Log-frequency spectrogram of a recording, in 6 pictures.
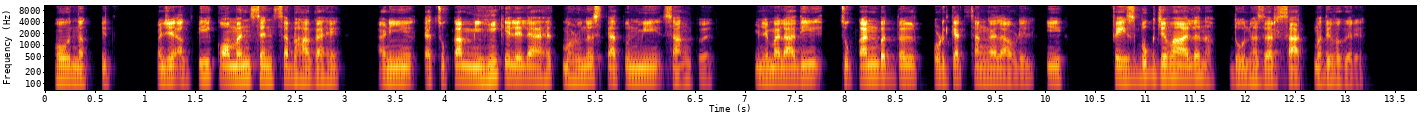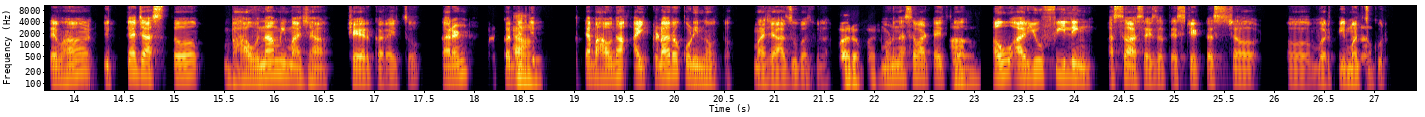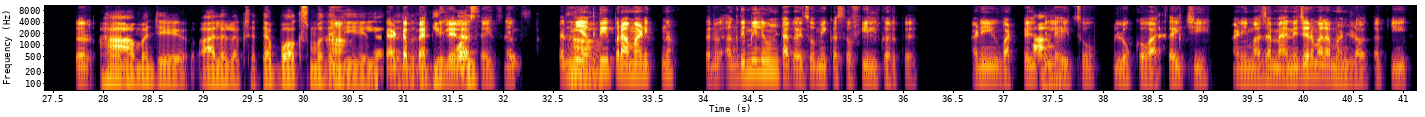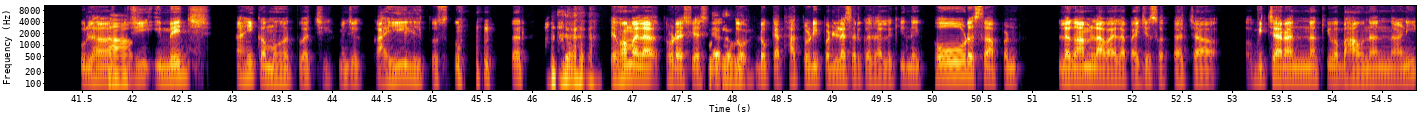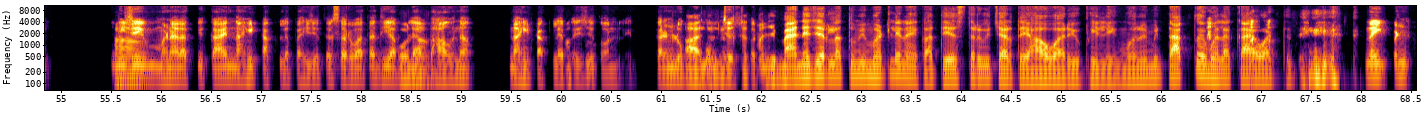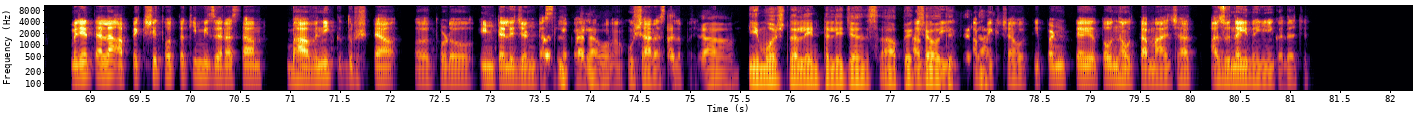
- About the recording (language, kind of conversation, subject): Marathi, podcast, कोणती गोष्ट ऑनलाइन शेअर करणे टाळले पाहिजे?
- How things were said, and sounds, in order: in English: "कॉमन सेन्सचा"; in English: "शेअर"; alarm; in English: "हाउ आर यू फीलिंग"; in English: "स्टेटसचं"; other background noise; tapping; in English: "डिफॉल्ट टेक्स्ट"; chuckle; laugh; stressed: "थोडंसं"; in English: "जज"; in English: "हाउ आर यू फीलिंग?"; chuckle; giggle; in English: "इंटेलिजंट"; in English: "इंटेलिजन्स"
